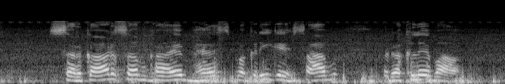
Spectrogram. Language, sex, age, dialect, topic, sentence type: Bhojpuri, male, 31-35, Northern, agriculture, statement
